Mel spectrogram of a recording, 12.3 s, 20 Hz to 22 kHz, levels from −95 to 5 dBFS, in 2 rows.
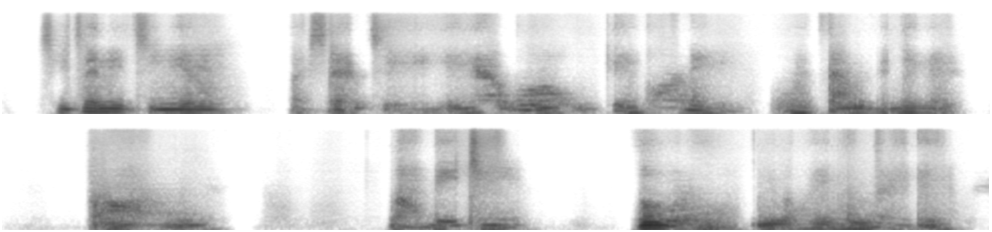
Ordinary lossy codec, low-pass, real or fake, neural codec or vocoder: none; 14.4 kHz; fake; codec, 44.1 kHz, 0.9 kbps, DAC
